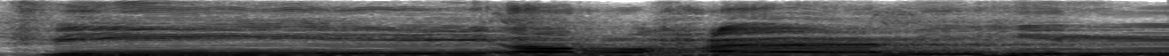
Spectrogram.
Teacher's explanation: فی کی یا کو تھوڑا سا زیادہ کھینچ کر کے پڑھیں گے، اس لیے کہ یہاں پر یہ چھوٹا مد ہے، اور اس چھوٹے مد کو مد منفصل بھی کہتے ہیں، اس کو 1 سے 3 الف کے برابر کھینچ کر کے پڑھتے ہیں۔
